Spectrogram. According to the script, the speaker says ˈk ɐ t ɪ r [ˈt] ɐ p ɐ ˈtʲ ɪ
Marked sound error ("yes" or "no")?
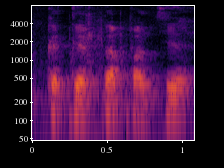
no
